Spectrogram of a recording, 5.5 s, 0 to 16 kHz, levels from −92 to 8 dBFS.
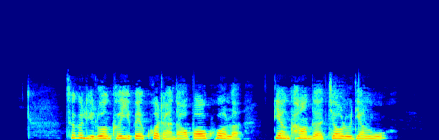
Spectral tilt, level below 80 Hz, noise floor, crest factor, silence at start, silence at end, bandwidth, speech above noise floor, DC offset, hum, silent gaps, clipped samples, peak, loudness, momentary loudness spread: -5 dB/octave; -68 dBFS; -83 dBFS; 18 dB; 0.85 s; 0.65 s; 7.4 kHz; 61 dB; under 0.1%; none; none; under 0.1%; -6 dBFS; -23 LUFS; 7 LU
